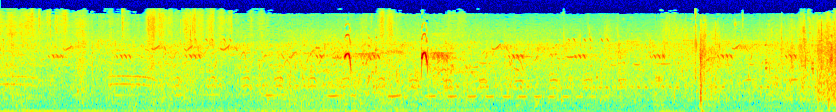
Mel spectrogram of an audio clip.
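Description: Wild birds calling: many short, repeated high notes, two sharper, louder calls about a second apart midway, then a quick run of lower notes.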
